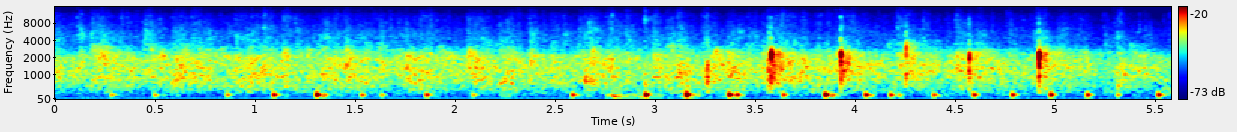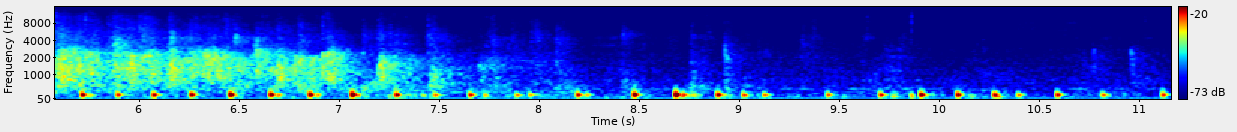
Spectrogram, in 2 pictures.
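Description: An audience applauds with dense, steady clapping that gradually thins out into scattered individual claps before fading away. No one speaks during it.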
